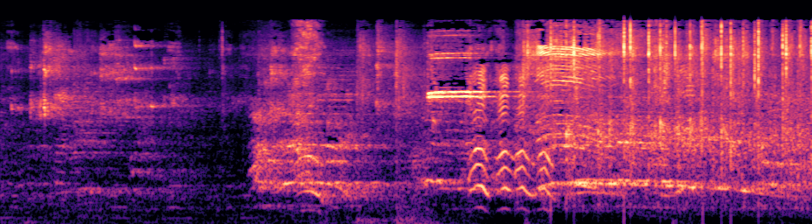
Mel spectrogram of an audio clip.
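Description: Volleyball rally in an echoing gym: sharp thuds of the ball being struck. About two and a half seconds in, loud shouting and cheering voices break out.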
